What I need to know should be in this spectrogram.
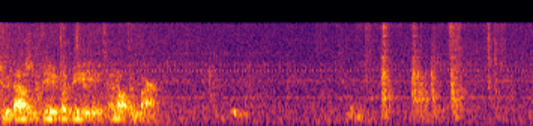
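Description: Paper rustles on a table.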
